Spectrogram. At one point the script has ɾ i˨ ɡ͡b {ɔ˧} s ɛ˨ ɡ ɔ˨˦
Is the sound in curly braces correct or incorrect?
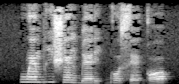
incorrect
